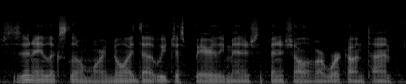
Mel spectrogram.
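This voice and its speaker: A man's voice: a bass voice, little pitch movement, quick pace, bright, forceful tone, slight background noise. A man reading a visual novel aloud for a gaming video, with casual, joking asides. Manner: casual, joking asides between read passages.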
